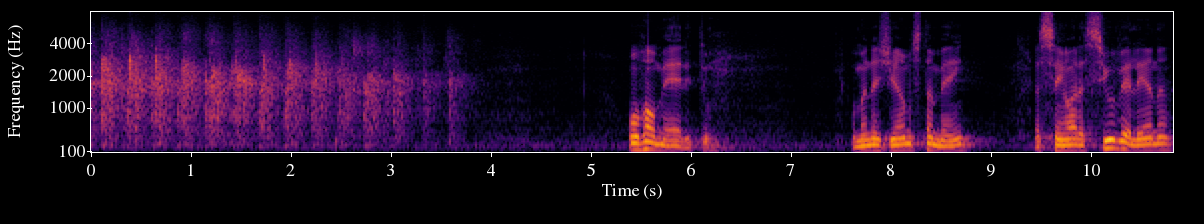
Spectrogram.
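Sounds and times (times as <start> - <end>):
round of applause: 0.0 - 3.9
speech: 5.4 - 6.4, 7.6 - 10.8.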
